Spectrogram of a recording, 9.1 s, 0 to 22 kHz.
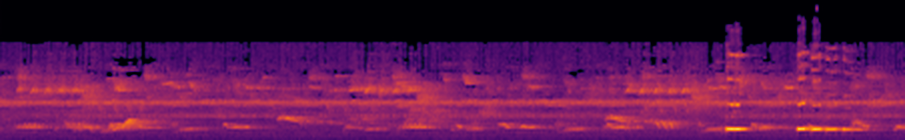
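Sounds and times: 
steady hiss of insects: 0.0 - 9.0
Black-faced antthrush Formicarius analis whistled song: 7.1 - 9.0.

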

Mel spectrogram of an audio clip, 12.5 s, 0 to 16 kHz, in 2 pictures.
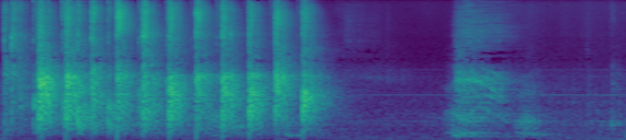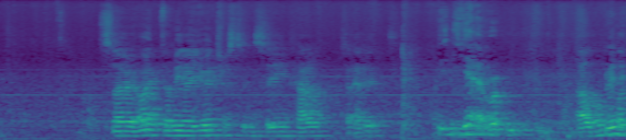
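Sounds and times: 
steady rhythmic audience applause hand claps: 0.0 - 3.4
speech: 7.4 - 12.5.

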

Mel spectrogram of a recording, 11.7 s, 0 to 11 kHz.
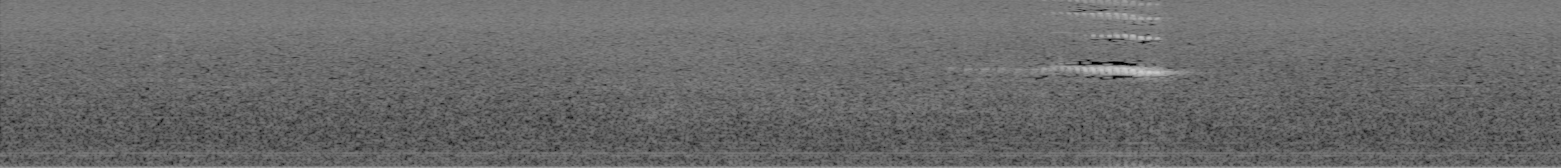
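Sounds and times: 
gentle background noise: 0.0 - 11.7
fan-tailed cuckoo giving a quick high trill: 7.8 - 8.9.

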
